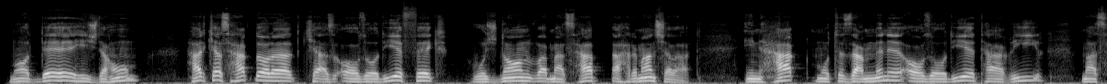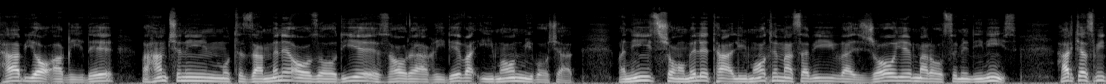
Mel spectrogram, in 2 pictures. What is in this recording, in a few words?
Persian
